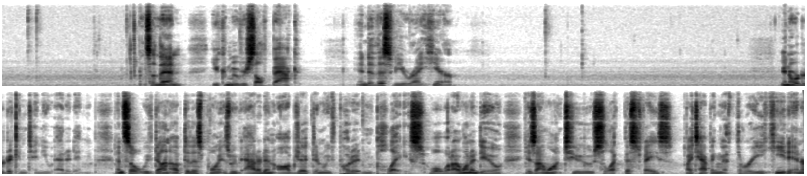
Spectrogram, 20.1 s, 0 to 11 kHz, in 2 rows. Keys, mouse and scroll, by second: 0.3 click, 1.5 middle click, 4.1-5.0 scroll up 5, 5.1 middle click, 9.5 scroll up 1, 11.5-11.9 scroll down 3, 11.9 middle click, 13.9 middle click, 17.2 3, 17.8 click.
